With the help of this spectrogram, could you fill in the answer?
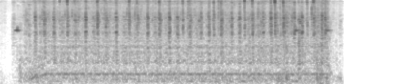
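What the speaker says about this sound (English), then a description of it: "Then we're going to edge stitch that bottom inner fold" A sewing machine edge stitches the bottom inner fold of a pocket on shorts fabric, running steadily for about two and a half seconds before stopping abruptly, close and alone.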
